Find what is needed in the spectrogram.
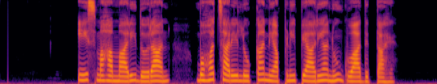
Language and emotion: Punjabi, sad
